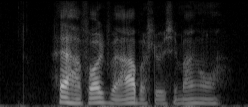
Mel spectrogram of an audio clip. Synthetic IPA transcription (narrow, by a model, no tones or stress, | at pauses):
hæɐ̰ɦɑ̈fɒ̽l̰ɡ̥ʋæːɐðˠɑ̈ːb̥ɑ̈ɪslø̰ːsimɑ̈ŋəɒ̰ː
